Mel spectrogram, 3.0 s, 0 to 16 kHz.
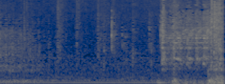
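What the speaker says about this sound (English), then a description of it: "Get the Cummins turned on" A Cummins diesel engine in a 2019 Ram 5500 truck starts up: a steady low rumble runs, then it cranks and catches with a louder, rougher burst near the end, close and fairly loud.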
